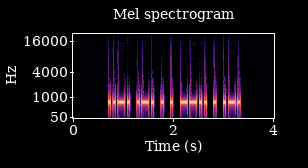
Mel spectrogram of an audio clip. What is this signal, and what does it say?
Morse code, heard as a keyed tone, about 25 wpm, 700 Hz. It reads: FREEZER
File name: practice / 25wpm / Easy Words with Hints - 25wpm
